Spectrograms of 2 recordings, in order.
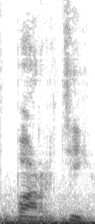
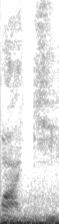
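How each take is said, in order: First: The word is said with an R sound. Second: The word is said without an R sound. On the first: This is the plain local way of saying it. "видят букву Р и говорят парти" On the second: This is the American way of saying it. "американцы говорят пати"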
